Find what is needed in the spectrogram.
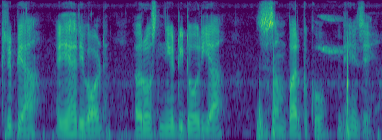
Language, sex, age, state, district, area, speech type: Hindi, male, 45-60, Uttar Pradesh, Sonbhadra, rural, read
